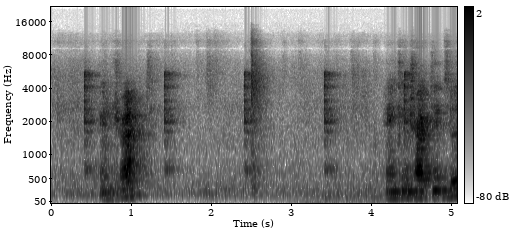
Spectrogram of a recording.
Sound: metronome ticking

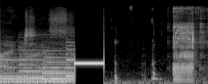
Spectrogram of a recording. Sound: beeps; laughing

